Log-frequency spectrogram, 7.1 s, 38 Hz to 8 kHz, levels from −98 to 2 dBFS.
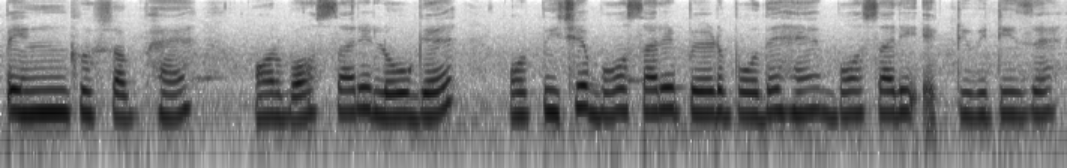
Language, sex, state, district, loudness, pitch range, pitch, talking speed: Hindi, female, Rajasthan, Jaipur, -15 LUFS, 210-230 Hz, 220 Hz, 150 wpm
